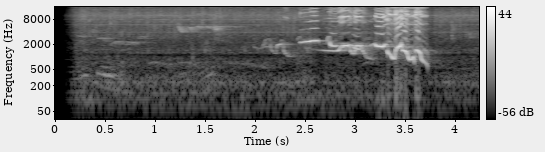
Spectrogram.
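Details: Black-naped oriole, described as chatty with abundant fill-in song material: soft scattered whistles, then a loud burst of harsh, buzzy notes mixed with wavering fluty whistles near the end.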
